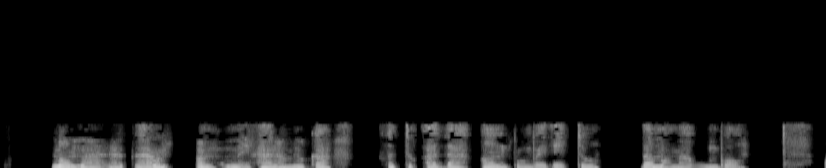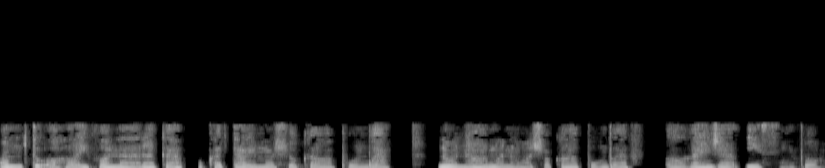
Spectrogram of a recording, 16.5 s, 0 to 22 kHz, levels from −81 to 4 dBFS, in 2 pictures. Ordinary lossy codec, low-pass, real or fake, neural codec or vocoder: MP3, 24 kbps; 7.2 kHz; fake; codec, 16 kHz, 1.1 kbps, Voila-Tokenizer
